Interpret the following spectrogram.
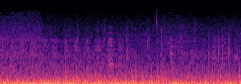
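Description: Steady low rumble of a car heard from inside its cabin, from its engine and tyres on the road.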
